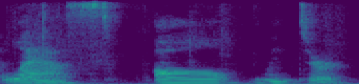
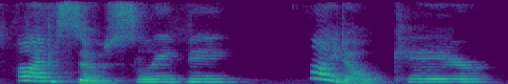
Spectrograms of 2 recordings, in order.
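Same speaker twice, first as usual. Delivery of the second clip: slow, higher drowsy bear voice; sleepy bear; 5 semitones higher, slower than usual. A narrator's reading. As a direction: yawn the words out.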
